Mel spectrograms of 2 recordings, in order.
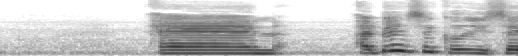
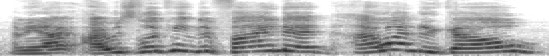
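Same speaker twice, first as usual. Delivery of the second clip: higher and fast, keen to be there; eager insistence; 9 semitones higher than usual. Real, not acted. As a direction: rush it out like you really wanted to go. Eager to attend the meeting.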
